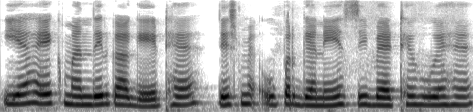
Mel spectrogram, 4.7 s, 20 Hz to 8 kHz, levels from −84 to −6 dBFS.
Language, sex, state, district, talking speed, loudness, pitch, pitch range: Hindi, female, Bihar, Patna, 165 wpm, -15 LUFS, 225 Hz, 215-240 Hz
